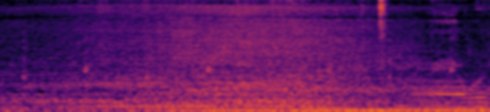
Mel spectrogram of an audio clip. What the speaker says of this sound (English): So I'm pulling up into the gas station right now.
